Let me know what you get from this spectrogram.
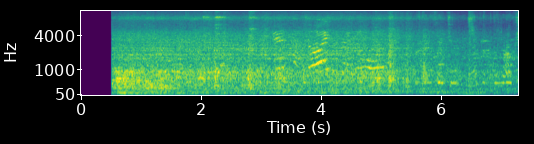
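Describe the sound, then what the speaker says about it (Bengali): The interior of the Kandari Express, train 22897, sits at a Howrah platform, giving a steady loud rumble and hum with faint squeals and clicks and station bustle around it. "আমরা কান্ডারি এক্সপ্রেসের জন্য ওয়েট করছি"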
